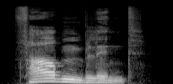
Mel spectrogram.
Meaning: colorblind
- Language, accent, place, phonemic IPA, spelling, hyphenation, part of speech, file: German, Germany, Berlin, /ˈfaʁ.bn̩.ˌblɪnt/, farbenblind, far‧ben‧blind, adjective, De-farbenblind.ogg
